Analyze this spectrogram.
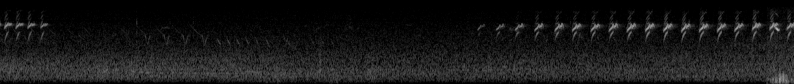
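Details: A Water Pipit in spring breeding plumage gives its spring song: a brief opening burst, then a long run of about sixteen high, sharp, evenly spaced notes, several per second, growing louder over a quiet natural background.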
